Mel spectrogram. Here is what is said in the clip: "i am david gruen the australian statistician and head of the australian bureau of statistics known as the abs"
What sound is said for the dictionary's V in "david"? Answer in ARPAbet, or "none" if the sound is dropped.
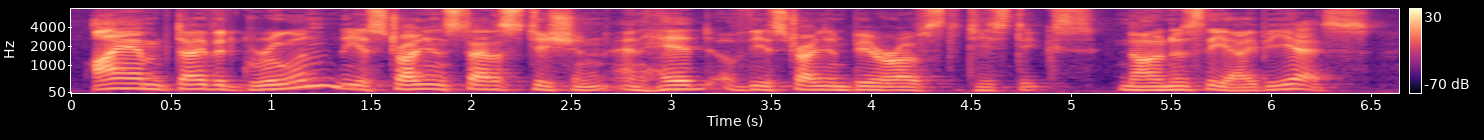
V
